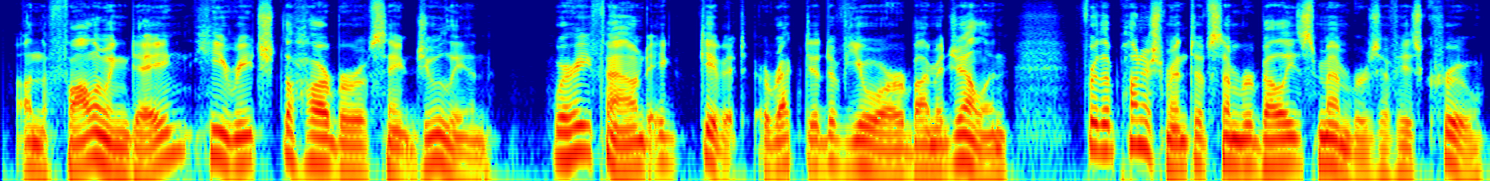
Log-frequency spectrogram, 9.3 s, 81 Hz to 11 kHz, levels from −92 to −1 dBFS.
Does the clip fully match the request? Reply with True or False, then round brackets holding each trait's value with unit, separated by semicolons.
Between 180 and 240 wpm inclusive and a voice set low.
True (200 wpm; 120 Hz)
